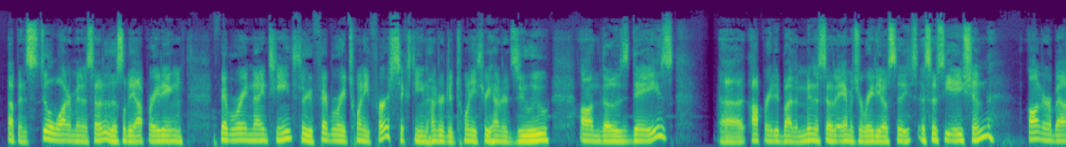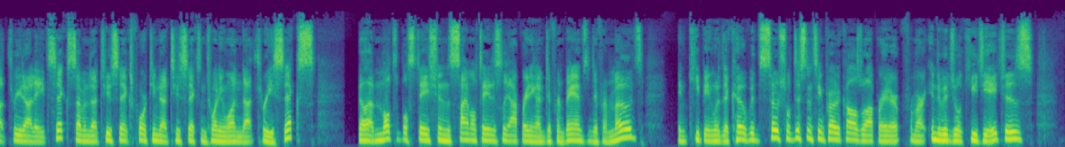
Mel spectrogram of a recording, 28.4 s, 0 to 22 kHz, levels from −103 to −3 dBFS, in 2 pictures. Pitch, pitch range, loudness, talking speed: 120 Hz, 115-135 Hz, -16 LUFS, 130 wpm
